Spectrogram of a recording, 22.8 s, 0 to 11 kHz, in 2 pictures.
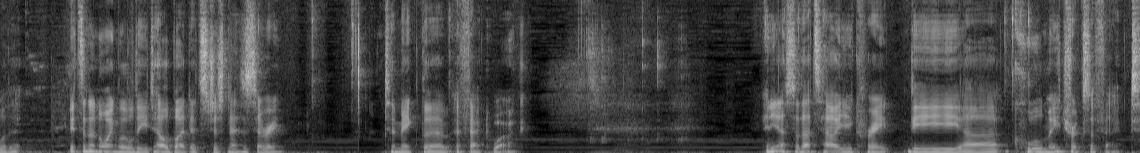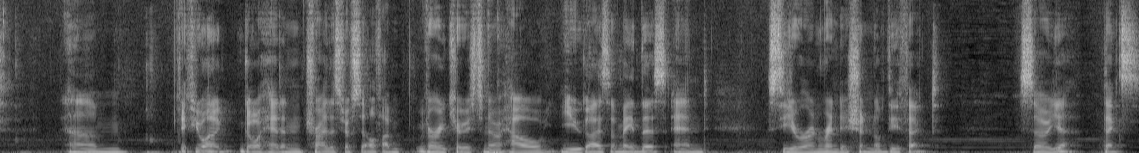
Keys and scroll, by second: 7.9 1.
